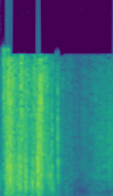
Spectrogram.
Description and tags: a grocery bag being shaken
bag, paper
